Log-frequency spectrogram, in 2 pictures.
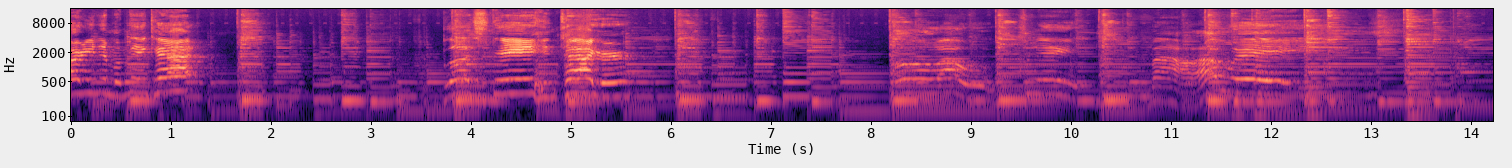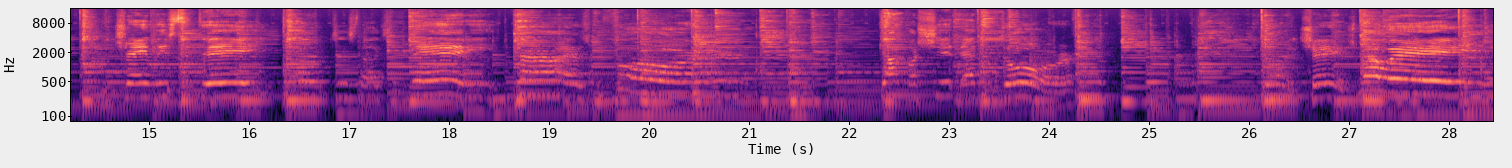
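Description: Acoustic guitar strummed steadily, with a man's voice singing over it in sliding phrases that come every few seconds.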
